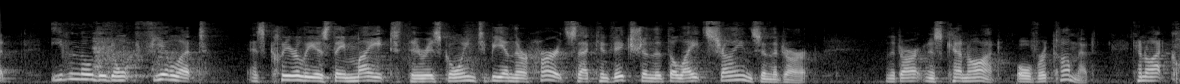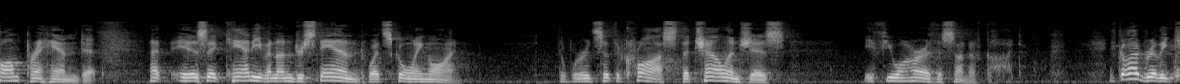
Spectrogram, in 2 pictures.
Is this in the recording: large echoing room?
yes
